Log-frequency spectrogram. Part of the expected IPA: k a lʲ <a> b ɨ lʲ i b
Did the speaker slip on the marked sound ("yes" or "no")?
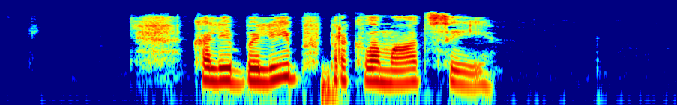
yes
